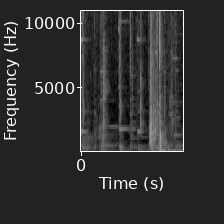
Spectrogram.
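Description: A refrigerator door closing with a thump about one and a half seconds in, over background music.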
